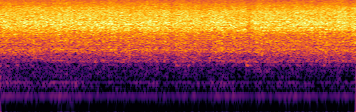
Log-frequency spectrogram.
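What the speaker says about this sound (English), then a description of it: "You can hear the sizzle." A steady, bright hiss of cubed ham sizzling in a hot skillet, constant and close, with no talking.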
